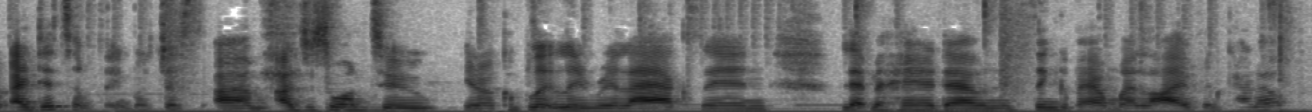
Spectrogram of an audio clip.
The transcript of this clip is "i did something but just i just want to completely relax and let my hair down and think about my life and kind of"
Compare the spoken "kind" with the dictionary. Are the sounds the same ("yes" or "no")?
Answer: no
